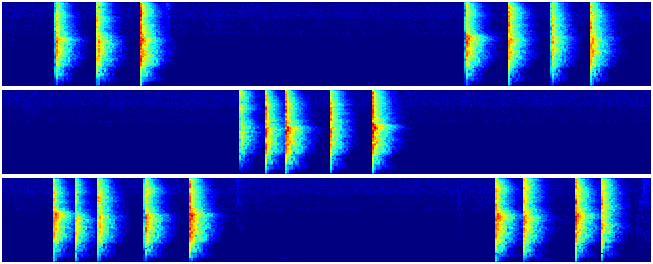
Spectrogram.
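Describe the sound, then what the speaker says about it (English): Hand clapping in a call-and-response pattern: groups of three or four sharp, close claps repeat at regular intervals, with silence in between and no talking. "I'm going to do some claps and then you are going to do some after me."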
